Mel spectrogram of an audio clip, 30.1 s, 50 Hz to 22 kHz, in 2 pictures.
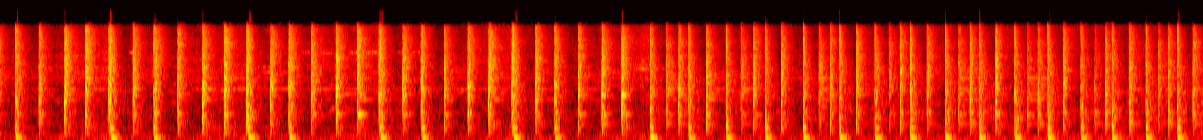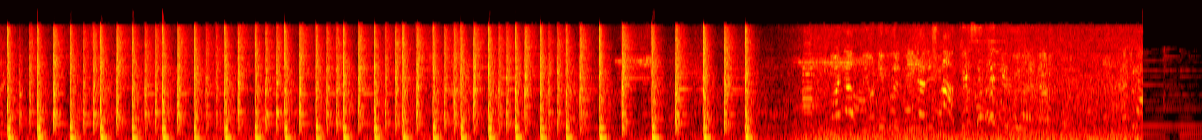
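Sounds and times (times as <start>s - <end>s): barrel drum beaten with sticks: 0.0s - 24.6s
voices: 0.0s - 29.4s.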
